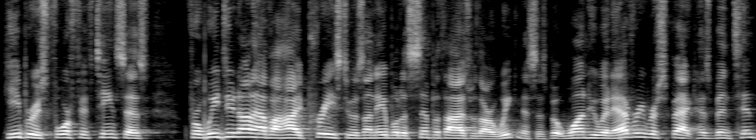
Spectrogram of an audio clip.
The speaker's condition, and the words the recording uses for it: No condition.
